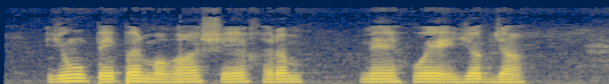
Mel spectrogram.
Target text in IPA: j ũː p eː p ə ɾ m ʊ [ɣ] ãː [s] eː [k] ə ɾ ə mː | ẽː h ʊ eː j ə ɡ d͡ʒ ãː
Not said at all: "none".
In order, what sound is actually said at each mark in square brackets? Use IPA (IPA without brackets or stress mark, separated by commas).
ɣ, ʃ, x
